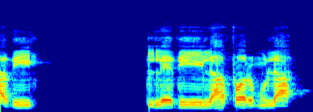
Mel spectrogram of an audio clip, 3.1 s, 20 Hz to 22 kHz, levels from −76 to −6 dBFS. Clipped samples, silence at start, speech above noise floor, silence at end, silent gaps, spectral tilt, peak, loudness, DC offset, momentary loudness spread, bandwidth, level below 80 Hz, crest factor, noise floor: under 0.1%; 0 s; over 67 dB; 0.2 s; 0.65-1.41 s; -3.5 dB/octave; -6 dBFS; -23 LUFS; under 0.1%; 6 LU; 9.8 kHz; -76 dBFS; 18 dB; under -90 dBFS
